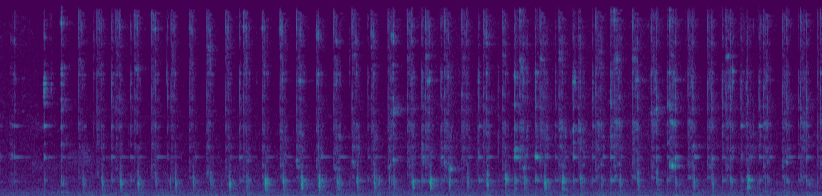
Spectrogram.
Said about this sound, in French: Je bats les œufs avec une fourchette.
